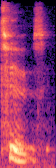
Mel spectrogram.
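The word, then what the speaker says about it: TUHS: second group is bit savers unisys or society pronounced two's has been collecting UNIX artifacts for almost two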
